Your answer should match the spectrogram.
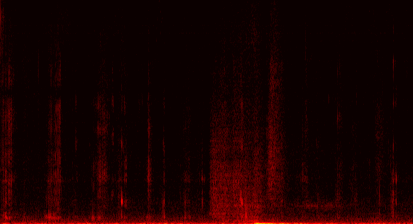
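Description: Faint, steady chewing of crunchy food reheated twice in a microwave: many quick crisp crunches in an irregular rhythm, with one louder burst of crunching partway through and no talk.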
